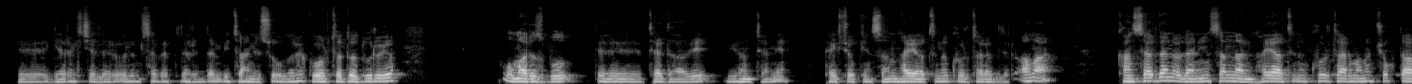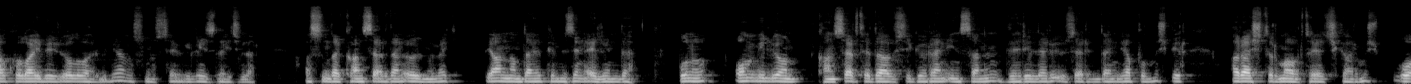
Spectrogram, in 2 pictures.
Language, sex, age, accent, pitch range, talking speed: Turkish, male, 60-79, native, 130-145 Hz, 120 wpm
